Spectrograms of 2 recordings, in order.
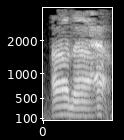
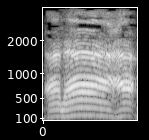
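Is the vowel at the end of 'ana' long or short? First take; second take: short; long. First: The final vowel of ana is short. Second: The final vowel of ana is long. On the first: The speaker calls it right. "هكذا أنا ع" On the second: The speaker calls it wrong. "ما نقول أنا ع، خطأ"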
